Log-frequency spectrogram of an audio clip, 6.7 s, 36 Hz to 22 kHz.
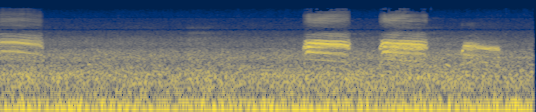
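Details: Carrion crow recorded 7 October 2016 in Świnoujście, giving harsh, hoarse caws: one, a pause, then three about a second apart, the last softer, over a low steady rumble.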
